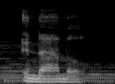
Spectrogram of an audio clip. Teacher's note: the stress is in the second syllable, and that the first letter E takes a common letter I sound. The letter A is a common sounding A, and lastly, the second letter E is a swas sounding E.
